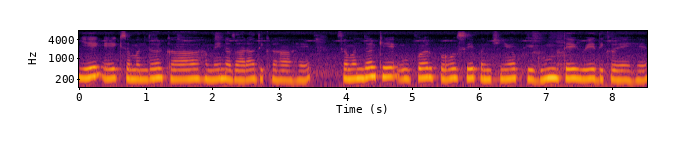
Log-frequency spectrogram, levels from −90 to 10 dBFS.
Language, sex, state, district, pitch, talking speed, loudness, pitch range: Hindi, female, Haryana, Rohtak, 215 Hz, 150 wpm, -16 LUFS, 205-220 Hz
